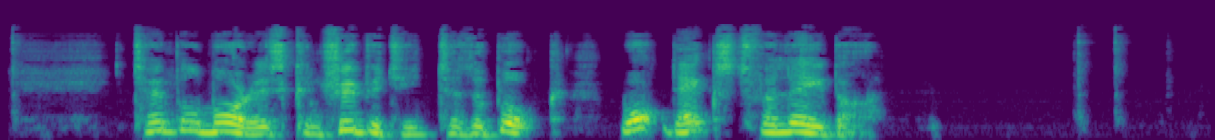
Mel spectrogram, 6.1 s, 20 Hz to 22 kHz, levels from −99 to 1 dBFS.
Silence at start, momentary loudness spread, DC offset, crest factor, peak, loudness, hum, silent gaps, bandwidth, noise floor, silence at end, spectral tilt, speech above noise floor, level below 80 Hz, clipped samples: 0.65 s; 14 LU; under 0.1%; 20 dB; -2 dBFS; -19 LUFS; none; none; 11 kHz; -87 dBFS; 1.7 s; -5.5 dB/octave; 68 dB; -66 dBFS; under 0.1%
